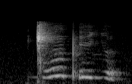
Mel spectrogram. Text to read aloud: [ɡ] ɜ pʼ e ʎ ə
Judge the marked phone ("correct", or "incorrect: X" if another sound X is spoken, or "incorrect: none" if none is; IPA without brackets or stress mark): incorrect: ɡ͡ǁ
